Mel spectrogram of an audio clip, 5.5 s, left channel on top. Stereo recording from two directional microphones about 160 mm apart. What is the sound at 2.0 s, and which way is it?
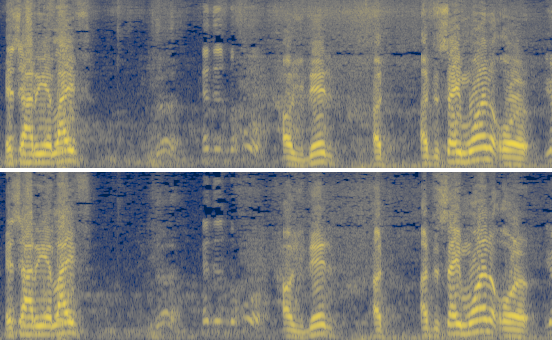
Speech, 10° right (ahead or behind).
